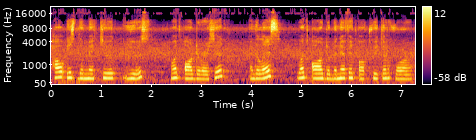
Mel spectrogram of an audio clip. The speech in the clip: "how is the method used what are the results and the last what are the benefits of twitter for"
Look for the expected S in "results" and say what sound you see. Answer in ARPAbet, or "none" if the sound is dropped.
none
